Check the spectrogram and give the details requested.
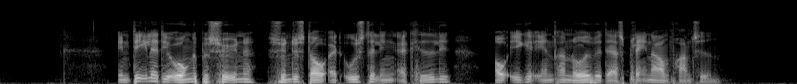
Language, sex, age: Danish, male, 32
